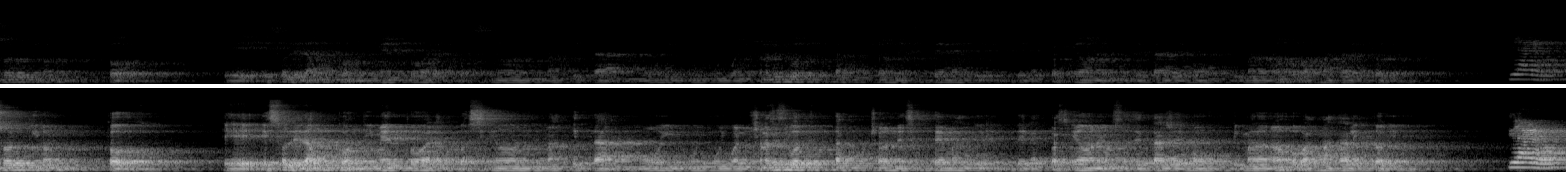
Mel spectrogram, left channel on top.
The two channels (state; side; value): quieter; left; 25.1 dB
